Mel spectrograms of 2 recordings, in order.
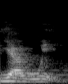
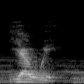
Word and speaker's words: Yahweh: Jéhovah, c'est une traduction en français de Yahweh, qui est la prononciation en hébreu.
